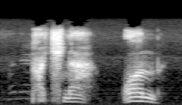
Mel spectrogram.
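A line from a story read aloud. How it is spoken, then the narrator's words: Predatory whisper. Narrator (Russian): хищно прошептал надворный советник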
